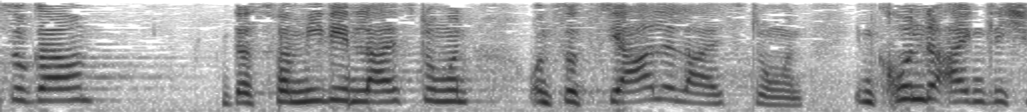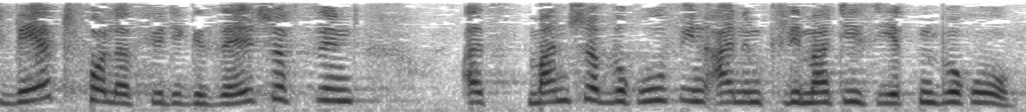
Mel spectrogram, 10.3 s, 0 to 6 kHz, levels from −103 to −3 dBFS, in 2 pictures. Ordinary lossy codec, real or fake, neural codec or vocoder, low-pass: none; real; none; 5.4 kHz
